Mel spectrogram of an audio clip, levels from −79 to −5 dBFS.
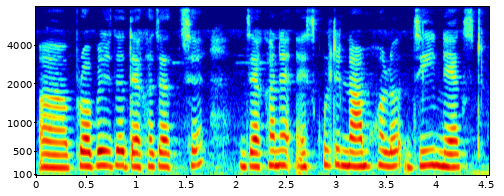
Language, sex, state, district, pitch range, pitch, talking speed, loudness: Bengali, female, Tripura, West Tripura, 230-255 Hz, 240 Hz, 145 wpm, -15 LUFS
